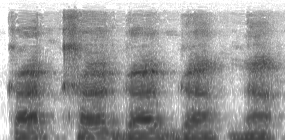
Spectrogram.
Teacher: the fifth letter of the class consonants, in addition to the respective place of pronunciation, they are also nasal.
